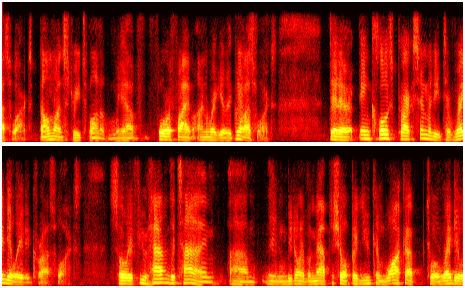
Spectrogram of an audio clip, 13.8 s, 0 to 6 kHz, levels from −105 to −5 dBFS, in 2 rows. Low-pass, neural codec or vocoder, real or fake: 5.4 kHz; codec, 16 kHz, 2 kbps, FreqCodec, smaller model; fake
